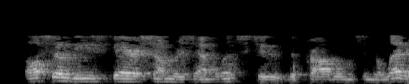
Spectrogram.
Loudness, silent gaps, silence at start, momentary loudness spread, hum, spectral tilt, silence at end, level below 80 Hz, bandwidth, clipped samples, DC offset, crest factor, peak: -25 LUFS; none; 0.25 s; 10 LU; none; -10 dB/octave; 0 s; -66 dBFS; 4 kHz; under 0.1%; under 0.1%; 18 dB; -6 dBFS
